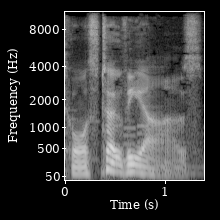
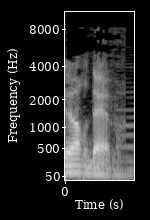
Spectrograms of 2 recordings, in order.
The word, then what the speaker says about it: hors d'oeuvre: So Jeffrey, here is your 1 bite horse tovias. It's pronounced 1 bit hors d'oeuvre.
